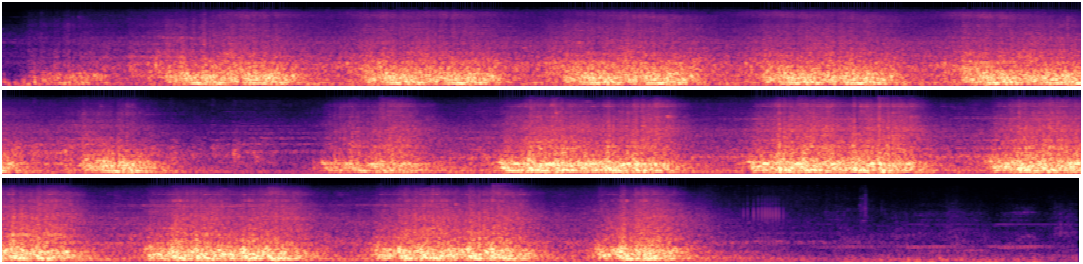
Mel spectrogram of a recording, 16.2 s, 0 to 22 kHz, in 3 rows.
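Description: Nambu Line E233-series electric train passing close by, its wheels rumbling over the rails in swells about once a second as each bogie goes past, with a short lull partway through. The rumble fades out near the end.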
